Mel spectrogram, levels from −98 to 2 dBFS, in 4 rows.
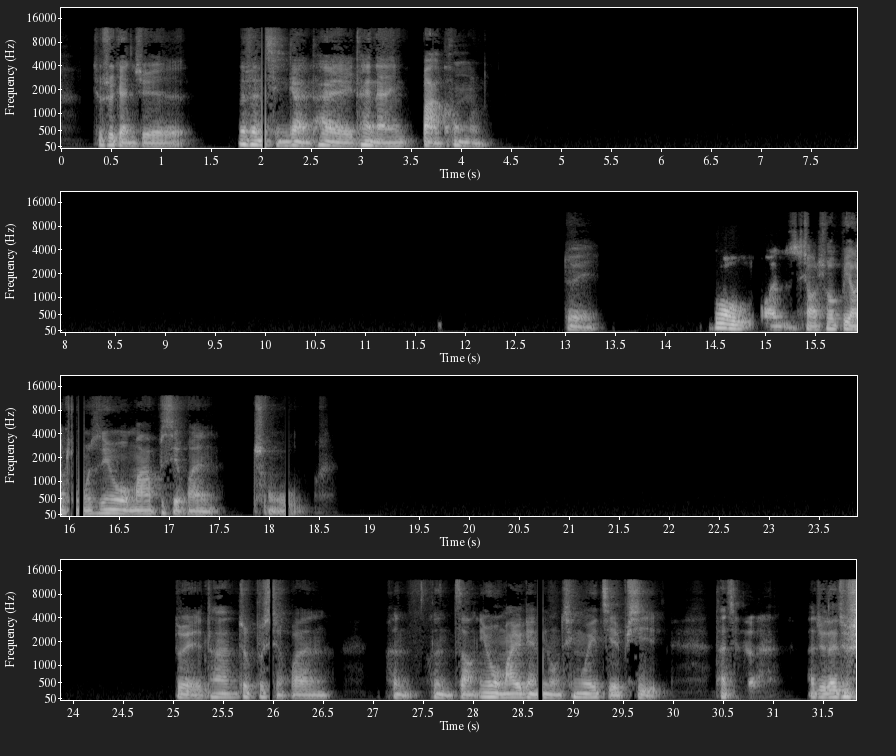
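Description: Speech with short, hard-edged silences at 2.00 s, 6.15 s, 16.00–16.15 s (several gaps totalling 112 ms), 18.16 s, 25.96 s and 28.64 s, each 37–56 ms. The audio resumes as if it had played on, likely from Bluetooth dropouts, where late packets were discarded.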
